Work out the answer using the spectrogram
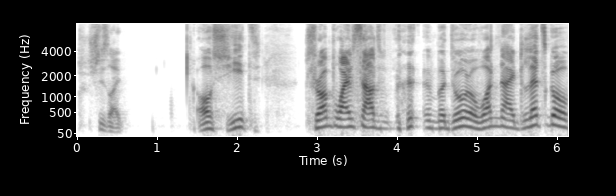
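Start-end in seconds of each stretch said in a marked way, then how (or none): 1.5-6.1 put-on Indian accent, pitched up. Acting out a woman who came groveling to trump, in a put-on indian accent. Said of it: "I'm doing like an Indian voice".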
